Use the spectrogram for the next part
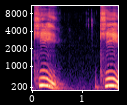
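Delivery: "key" for quay, said like a door key; correct pronunciation. Shown as a demonstration. Teacher revealing the word is unlike its spelling, correct "key". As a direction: say "key" with a plain k and long ee. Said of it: "ออกเสียงไม่เหมือนตัวสะกดเลย".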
